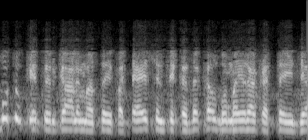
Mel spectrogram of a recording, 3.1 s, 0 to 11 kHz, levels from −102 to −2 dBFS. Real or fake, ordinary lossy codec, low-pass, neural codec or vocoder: fake; AAC, 32 kbps; 7.2 kHz; codec, 16 kHz, 16 kbps, FunCodec, trained on Chinese and English, 50 frames a second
